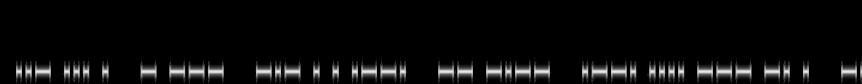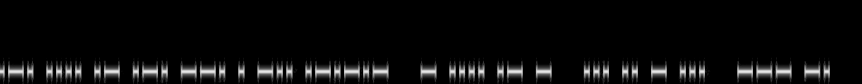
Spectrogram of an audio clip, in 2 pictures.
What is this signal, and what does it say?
Morse code, heard as a keyed tone, about 25 wpm, 600 Hz. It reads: USE TO KEEP MY PHONE CHARGED. THAT SITS ON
